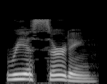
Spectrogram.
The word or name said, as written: reasserting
